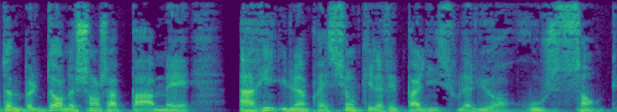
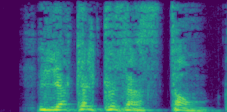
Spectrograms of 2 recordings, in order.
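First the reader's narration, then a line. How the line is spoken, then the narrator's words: Strained, barely restrained reply. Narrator (French): répondit Harry, qui avait les plus grandes difficultés à ne pas hurler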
